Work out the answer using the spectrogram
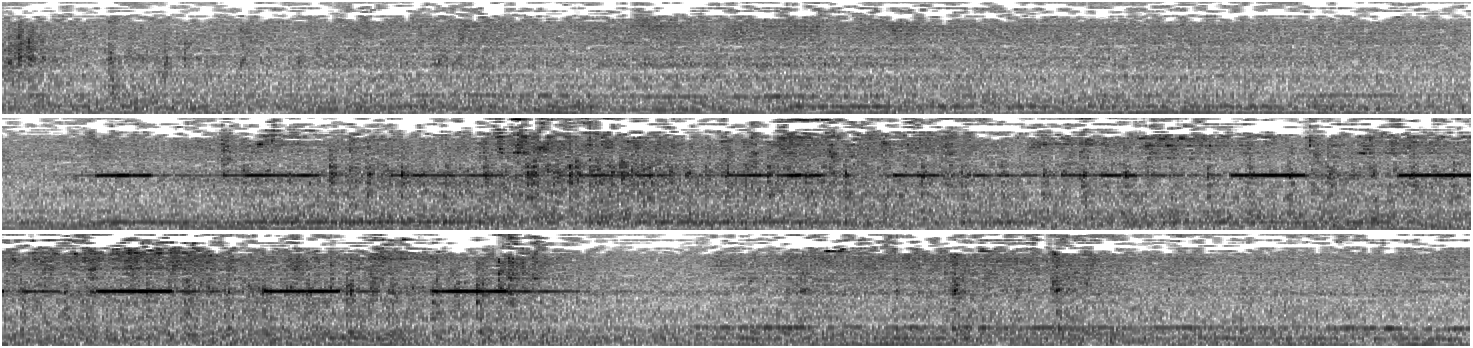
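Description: Excavator's diesel engine running steadily under load, with a deep hum and engine tones that rise and fall. About a third of the way in, a run of high beeps starts and lasts roughly ten seconds, with a few knocks scattered through.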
